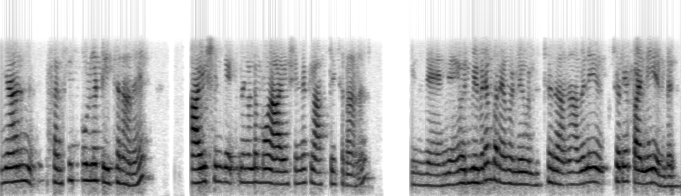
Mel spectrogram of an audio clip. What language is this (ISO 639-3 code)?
mal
